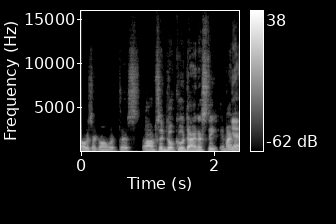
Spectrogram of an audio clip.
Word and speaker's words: Sengoku Dynasty: Sengoku Dynasty. Am I Yes. pronouncing that right? Yes, Sengoku Go Dynasty. to. Yes. I heard someone say Gaku Dynasty, but I'm sure Those that's people wrong. are insane, and they need to not.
